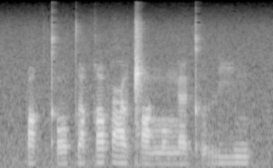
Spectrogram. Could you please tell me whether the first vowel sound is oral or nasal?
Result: oral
